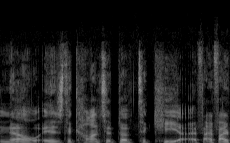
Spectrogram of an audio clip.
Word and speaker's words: taqiyya: No, and I think you bring up something that most Americans don't know is the concept of taqiyya, if I pronounce that correctly, right?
